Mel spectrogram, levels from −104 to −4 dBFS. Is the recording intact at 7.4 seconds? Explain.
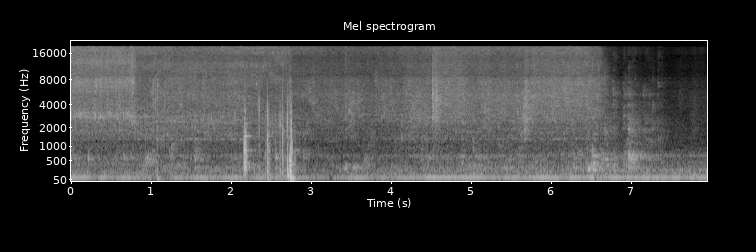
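No. A DC step at 7.39 s shifts the waveform's zero line abruptly, giving a low thump; the offset then decays as a 20 Hz high-pass drains it.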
